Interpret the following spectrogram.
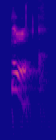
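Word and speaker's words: talk: टॉक, एल के अंदर, टॉक के अंदर एल क्या है, वो साइलेंट है।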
